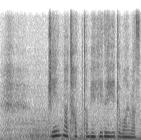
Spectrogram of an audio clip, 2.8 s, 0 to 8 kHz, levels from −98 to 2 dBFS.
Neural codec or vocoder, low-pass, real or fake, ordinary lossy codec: codec, 16 kHz in and 24 kHz out, 0.6 kbps, FocalCodec, streaming, 4096 codes; 7.2 kHz; fake; none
